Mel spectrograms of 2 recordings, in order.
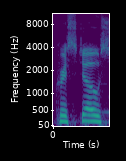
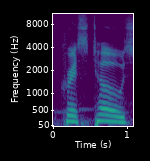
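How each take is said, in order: First: The name runs together as one word. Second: The name is split into two separate words. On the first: The speaker calls it wrong. "one word" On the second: The speaker calls it right.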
